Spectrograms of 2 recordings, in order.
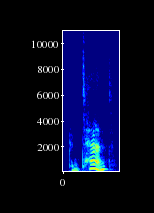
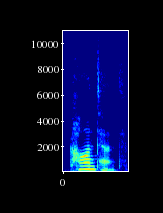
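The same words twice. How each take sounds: First: The stress is on the second syllable. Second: The stress is on the first syllable. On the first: "the stress on the second syllable" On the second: "the stress on the first syllable"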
